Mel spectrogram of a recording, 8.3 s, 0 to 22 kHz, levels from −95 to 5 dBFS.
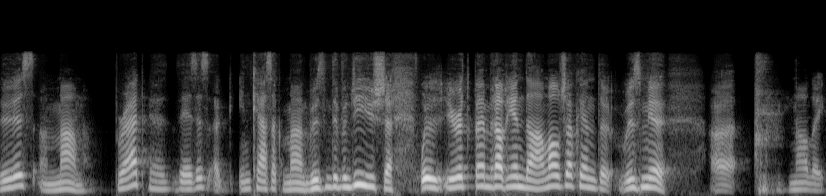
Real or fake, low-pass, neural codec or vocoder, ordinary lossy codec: fake; 7.2 kHz; codec, 16 kHz, 0.5 kbps, X-Codec, HuBERT features, trained on LibriSpeech; none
